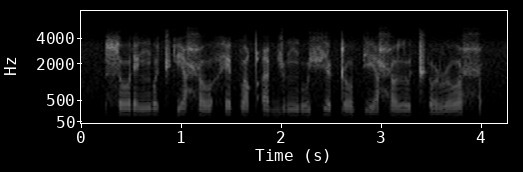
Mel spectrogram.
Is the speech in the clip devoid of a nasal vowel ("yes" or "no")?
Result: yes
